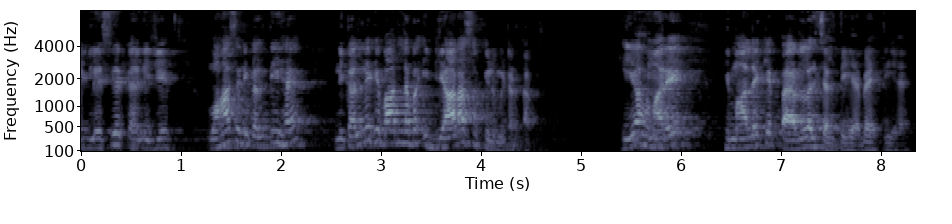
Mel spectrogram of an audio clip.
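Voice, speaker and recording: Man teaching in an echoey room. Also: a little high. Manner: repeats key terms and quizzes students. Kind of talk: exam-prep geography lecture. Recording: echoey room with long reverb.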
